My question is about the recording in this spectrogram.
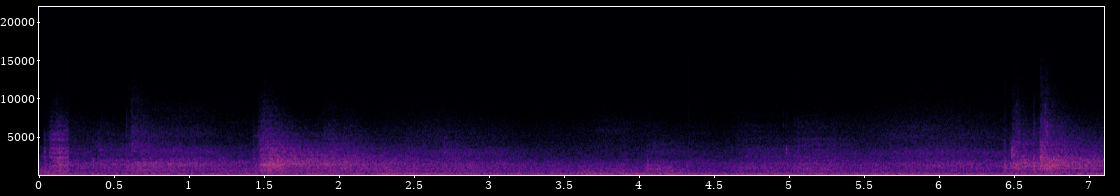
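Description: Ice hockey play: skate blades scraping and hissing on the ice in short bursts, at the start, about a second and a half in and near the end, with a few light stick or puck clicks. A steady low hum runs underneath.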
